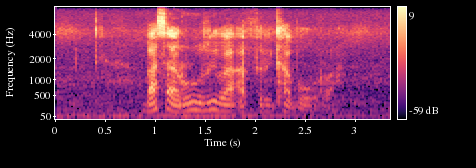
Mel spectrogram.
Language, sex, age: Southern Sotho, male, 19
